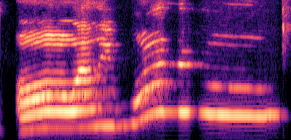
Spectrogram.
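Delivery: very high, loud, drawn-out wonderful; gushing delight. Real, not acted. Praising Ali's news in high, slow sing-song.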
